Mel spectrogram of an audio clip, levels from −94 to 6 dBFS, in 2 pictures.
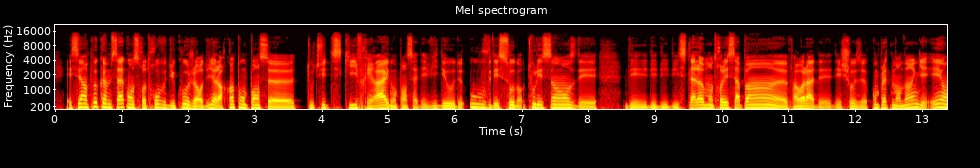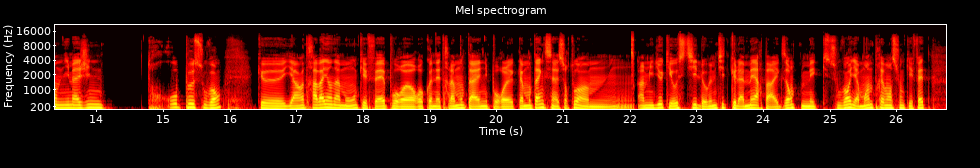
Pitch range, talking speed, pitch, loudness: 115-145 Hz, 230 wpm, 125 Hz, -21 LUFS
